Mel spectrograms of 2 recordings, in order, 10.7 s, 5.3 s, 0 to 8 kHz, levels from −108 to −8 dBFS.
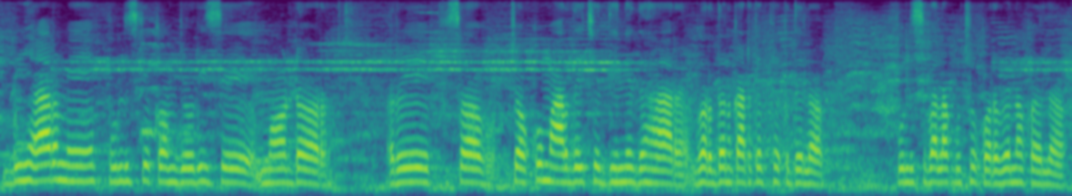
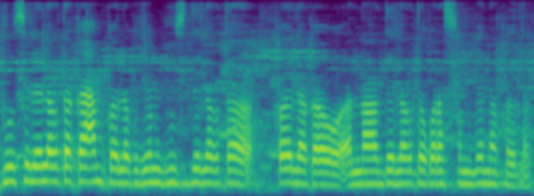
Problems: constant background noise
